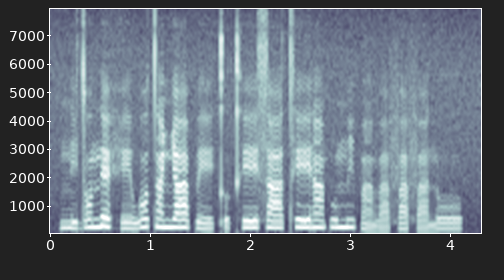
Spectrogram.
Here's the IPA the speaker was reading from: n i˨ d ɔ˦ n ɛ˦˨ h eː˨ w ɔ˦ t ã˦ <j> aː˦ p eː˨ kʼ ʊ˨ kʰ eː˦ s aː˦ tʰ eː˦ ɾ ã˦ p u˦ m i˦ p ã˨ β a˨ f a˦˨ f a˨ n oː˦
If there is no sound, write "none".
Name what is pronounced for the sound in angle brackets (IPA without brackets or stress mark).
ɲ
